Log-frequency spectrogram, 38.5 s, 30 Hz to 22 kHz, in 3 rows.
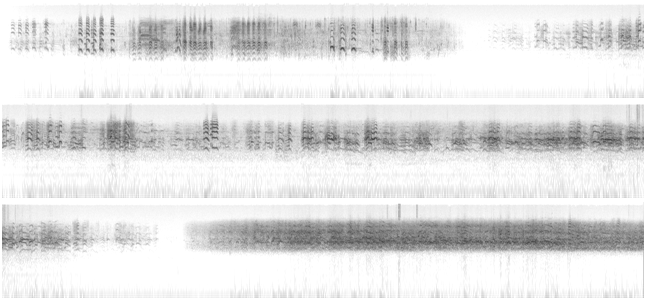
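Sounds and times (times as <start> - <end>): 
Anser albifrons calling: 0.2 - 8.8, 9.8 - 28.5, 29.9 - 38.5.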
